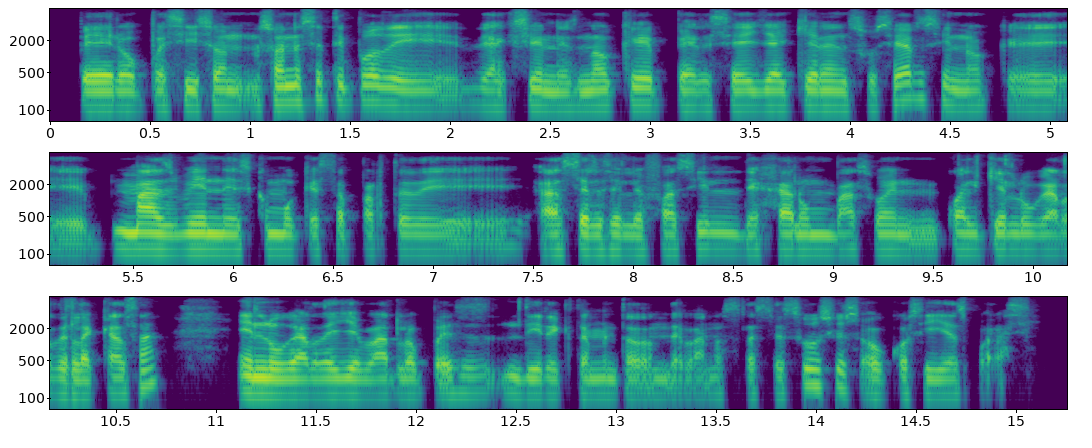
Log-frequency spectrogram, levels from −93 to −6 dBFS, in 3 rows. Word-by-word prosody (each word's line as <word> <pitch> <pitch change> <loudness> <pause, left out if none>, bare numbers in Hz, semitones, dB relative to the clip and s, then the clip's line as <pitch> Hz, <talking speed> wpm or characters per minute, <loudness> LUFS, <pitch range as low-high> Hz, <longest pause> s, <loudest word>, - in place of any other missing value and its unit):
pero 115 0 +5
pues - - -3
sí 120 - 0
son 125 0 -1
son 140 +1 +4
ese 145 - -1
tipo 150 -1 +1
de 120 -3 +2
de 125 -1 -1
acciones, 115 -1 -1
¿no?, 120 +1 0
que 130 -1 +2
per 115 -2 -3
se 120 - +1
ella 120 0 +2
quiere 120 0 +1
ensuciar, 150 +8 0
sino 120 -7 -4
que 115 0 -2
más 125 -2 +6
bien 125 0 +4
es 115 - -2
como 120 -1 -3
que - - -4
esta - - -5
parte - - -5
de 120 +3 -5
hacérsele 115 -1 +2
fácil 125 +3 -3
dejar 120 +1 +2
un 120 0 -2
vaso 120 0 -2
en 120 - -5
cualquier 125 0 -1
lugar 120 0 +1
de 120 - -1
la 110 - +4
casa, 170 +10 0 0.3
en 130 -2 +6
lugar 115 -1 +5
de 120 0 +1
llevarlo, 115 0 +1
pues 125 0 -4 0.2
directamente 115 0 -2
a - - 0
donde - - -5
van - - -7
los - - -11
trastes - - -7
sucios 170 -3 -1
o 115 - -1
cosillas 115 -1 -3
por - - -11
así. - - -10
120 Hz, 210 wpm, -27 LUFS, 115-125 Hz, 0.3 s, más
